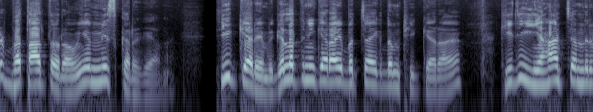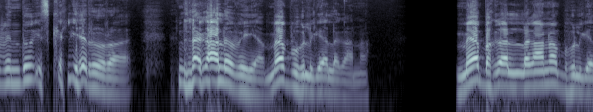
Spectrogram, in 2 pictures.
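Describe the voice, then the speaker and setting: Brief: male tutor, higher-pitched voice, dry close recording, quizzes the class and repeats himself. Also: no echo. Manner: lively, repeats questions and prods students to answer. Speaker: Hindi grammar teacher for police exam students. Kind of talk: live online exam-prep class.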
